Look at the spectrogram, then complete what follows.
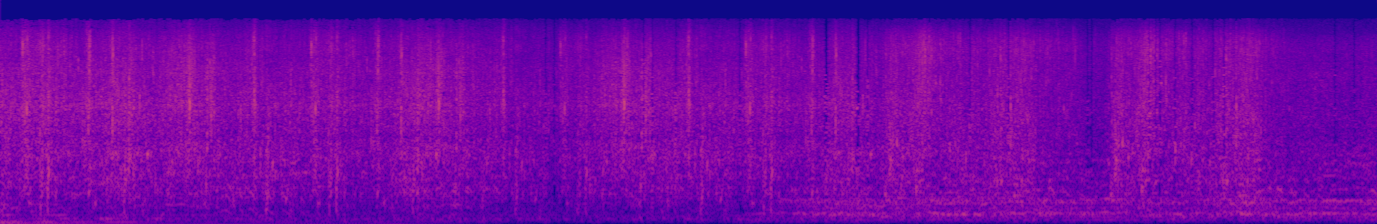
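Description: Shallow lagoon water splashing and trickling, with many small ticks. From about halfway a steady buzz of flies joins in.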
